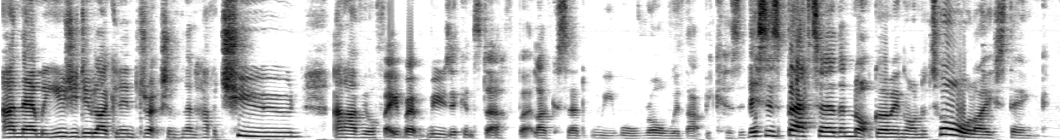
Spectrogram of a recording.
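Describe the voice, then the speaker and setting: Female podcast host, mid-pitched, informal and rambling, chatty interview delivery. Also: normal speed, few pauses.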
